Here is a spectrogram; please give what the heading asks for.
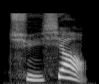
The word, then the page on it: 取笑: qǔ xiào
